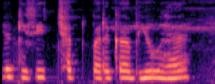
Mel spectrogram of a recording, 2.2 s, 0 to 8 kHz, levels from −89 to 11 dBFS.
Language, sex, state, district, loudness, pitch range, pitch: Hindi, female, Jharkhand, Deoghar, -14 LUFS, 235-260 Hz, 240 Hz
